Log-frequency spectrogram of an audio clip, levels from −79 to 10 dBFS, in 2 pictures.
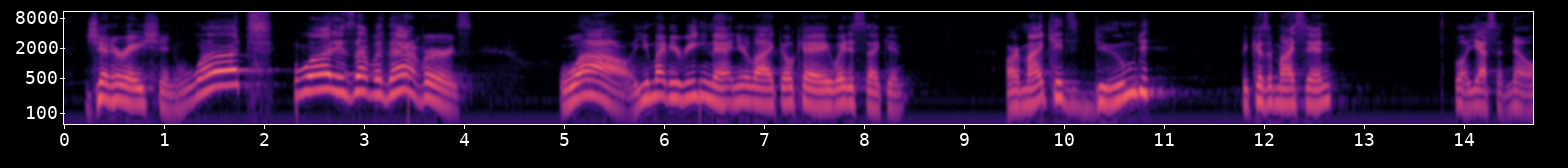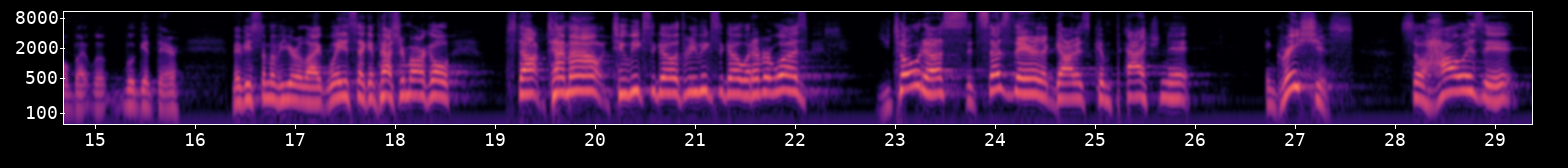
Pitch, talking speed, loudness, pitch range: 200 Hz, 155 wpm, -23 LUFS, 150-250 Hz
